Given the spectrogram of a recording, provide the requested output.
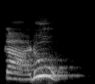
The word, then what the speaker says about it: karu: Caru. ¿Dónde suena más fuerte? En la U. Caru.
